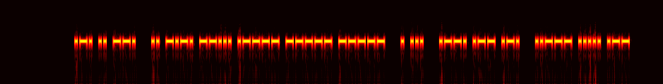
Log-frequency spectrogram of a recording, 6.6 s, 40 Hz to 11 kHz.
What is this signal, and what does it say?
Morse code, heard as a keyed tone, about 50 wpm, 700 Hz. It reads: RIG IC7100 ES PWR 25W
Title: K1USN SST QSO Practice 50wpm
